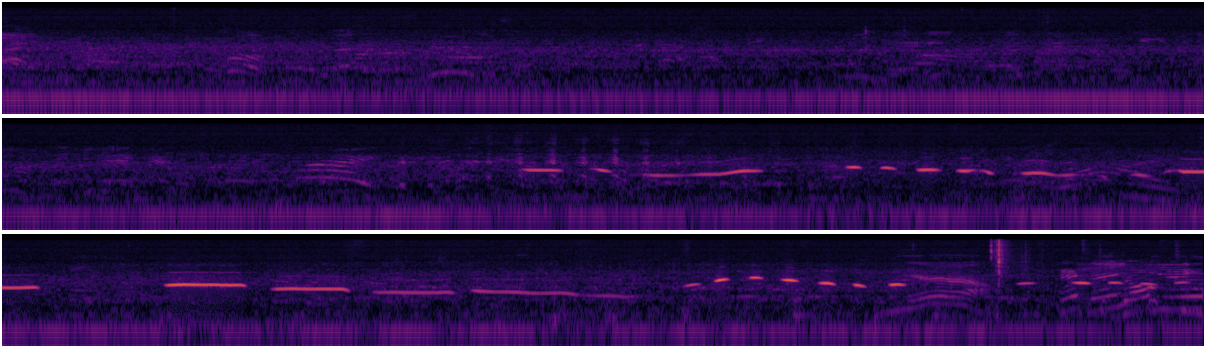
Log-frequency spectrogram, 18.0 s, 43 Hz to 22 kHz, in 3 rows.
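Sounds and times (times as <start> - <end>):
person whistling a tune: 12.8 - 16.4.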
